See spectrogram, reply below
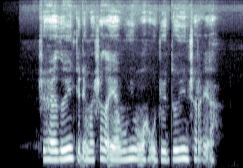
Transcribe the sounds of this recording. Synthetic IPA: ʃɐɦaːðɔːjɪŋkʰɐɖɪmɐʃɐðɐʔɐ̰jaːmʊɦiːmwɑħʊ̰t͡ʃɛːd̪ɔːjɪnʃɐrʕɪ̰ʔɐ̰h

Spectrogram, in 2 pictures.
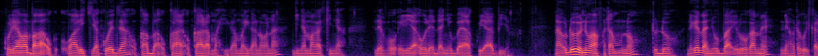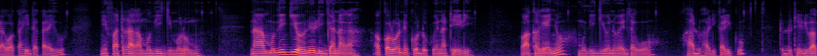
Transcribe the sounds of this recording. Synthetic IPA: koɾeawabaɣa̰ʔwʔaɾekiakwɛd͡ʑao̰kaba̰o̰o̰kaɾamaɦiɣamahiɣanɔnaɡiɲamaɣakiɲa | ɾɛvɔ̰ʔeɾea̰ʔoɾɛdaɲobajakujabiɛ | naodoːjonewafatamonɔtodoneɣɛðaɲobaʔḛɾoɣamɛnɛhɔtɛɣoikaɾaɣwakaɦidakaɾaihu | nefataɾaɣamoðiɡimoɾomu | namoðiɡiojoneoɾiːɡanaɣaɔkɔɾwɔnekoːndokwenateɾi | wa̰kaɣɛɲɔmoðiɡionewɛd͡ʑaɣwɔ | hadoɦaɾikaɾiku | todoteɾiwa

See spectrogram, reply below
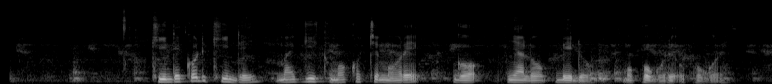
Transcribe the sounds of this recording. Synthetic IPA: kʰindekodkʰindemaɡikmɔkɔtɪmɔɾḛɡɔ | ɲalɔbedomo̰poɡoɾḛʔo̰poɡo̰ɾḛ

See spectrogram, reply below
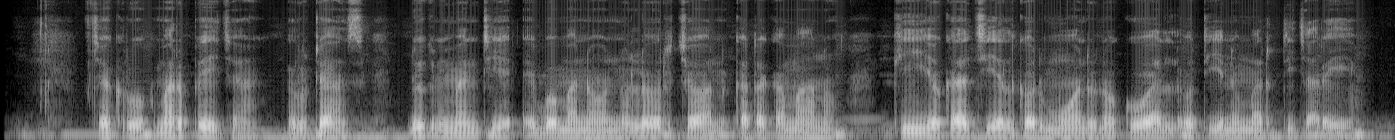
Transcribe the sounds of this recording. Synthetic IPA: t͡ʃakɾwokmarpet͡ʃaɾutasduknimantjeʔebomanɔnːo̰lort͡ʃɔnkatakamanɔ | kijokaːt͡ʃɪɛlkɔdmwɔndonɔkwalo̰tjenomartit͡ʃaɾɪjɔ

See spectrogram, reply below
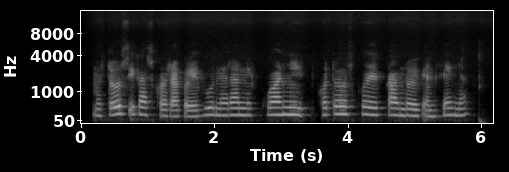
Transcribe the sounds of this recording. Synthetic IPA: matosikaskɔɾakoebunɛɾanikwaɲit̚kɔtoskɔekandoikɛ̰nkɛɲa

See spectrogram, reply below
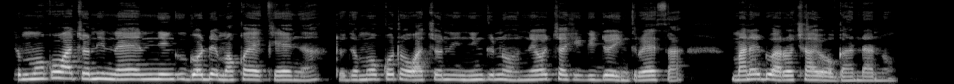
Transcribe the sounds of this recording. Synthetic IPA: d͡ʒɔmɔkɔwat͡ʃɔnɪnɛɛnɲiŋɡɡɔdemɔkɔɛkʰɛɲatɔd͡ʒɔmɔkɔtɔwat͡ʃɔniɲiŋɡnɔnɛɔt͡ʃakiɡid͡ʒɔiŋɡɾɛsa | manɛdwaɾɔt͡ʃajɔɔɡandanɔ

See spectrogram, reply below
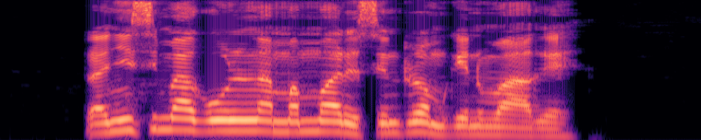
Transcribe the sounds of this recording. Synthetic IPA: ɾaɲisimaɡʊlnamamaɾɪsɪndɾɔmɡɪnmaɡɛ

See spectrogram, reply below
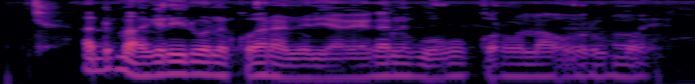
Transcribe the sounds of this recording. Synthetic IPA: adomaɣeɾeiɾwɔnekoaɾaneɾiawɛɣaneɣwɔɣokɔɾɔnaoɾomwɛ

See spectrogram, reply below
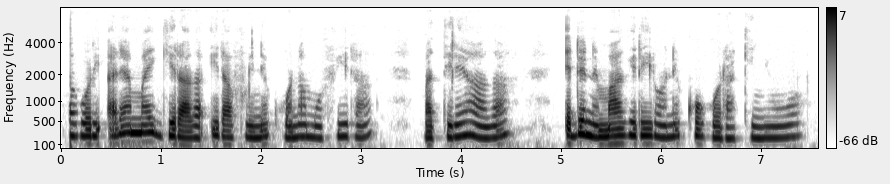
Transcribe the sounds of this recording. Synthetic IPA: aɣoɾiʔaɾeamaiɡeɾa̰ɣaʔiɾafwinekuɔnamofiɾa | matiɾɛhaɣa | edenemaɣeɾeiɾwanekoɣoɾakiɲuɔ

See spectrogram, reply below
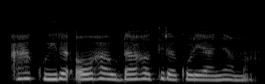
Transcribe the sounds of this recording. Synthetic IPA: akuiɾeʔoɦaudaɦot̪iɾekoɾeaɲama

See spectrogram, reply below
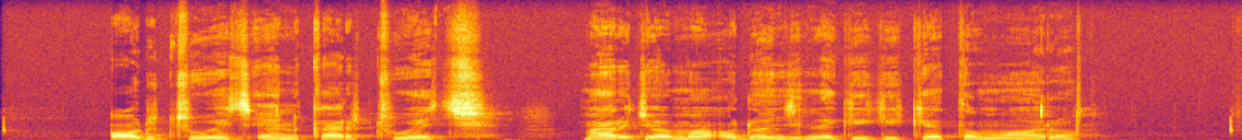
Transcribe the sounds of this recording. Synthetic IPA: ɔdtwet͡ʃɛnkartwet͡ʃ | mard͡ʒɔmaʔɔdoɲd͡ʒnɛɡɪɡɪkɛt̪ɔmɔɾɔ

